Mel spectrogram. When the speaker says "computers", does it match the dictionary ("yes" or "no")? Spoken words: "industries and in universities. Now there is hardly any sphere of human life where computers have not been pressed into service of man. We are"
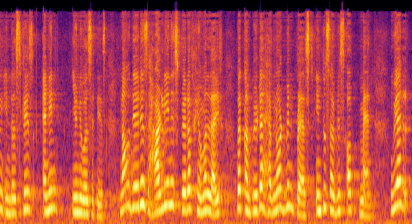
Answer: no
